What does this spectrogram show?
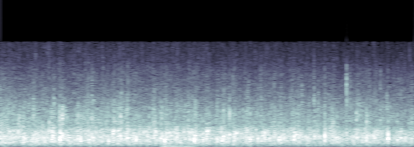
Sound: applause

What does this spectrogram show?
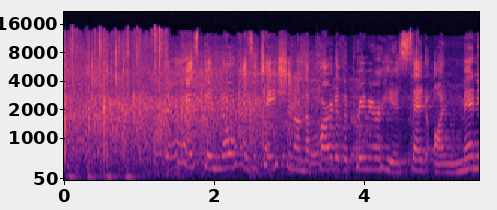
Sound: applause

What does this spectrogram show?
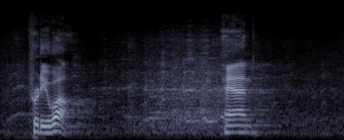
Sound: laughter

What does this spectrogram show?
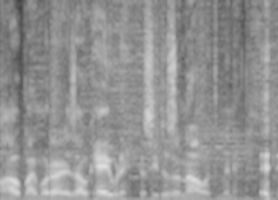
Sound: laughs

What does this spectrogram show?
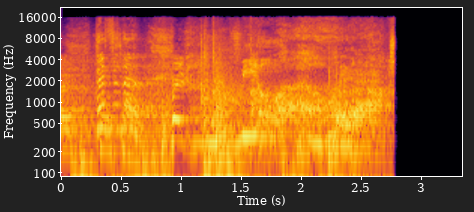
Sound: demonic noises

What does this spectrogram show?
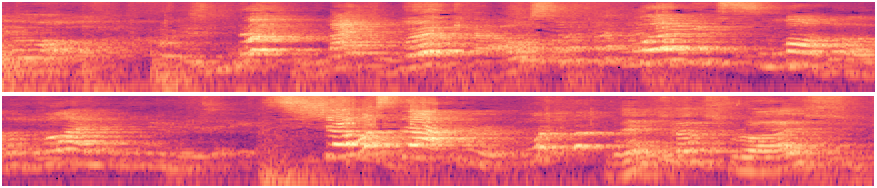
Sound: she laughs

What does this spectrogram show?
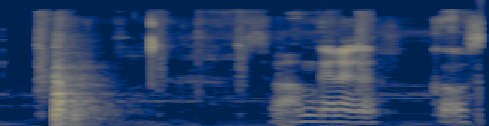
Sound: rolling pin clunking on counter

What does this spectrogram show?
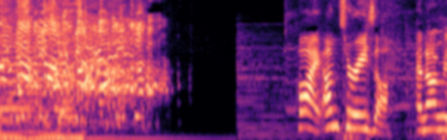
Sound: giggling

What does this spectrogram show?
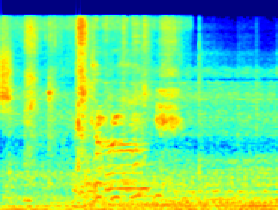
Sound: offscreen laughter

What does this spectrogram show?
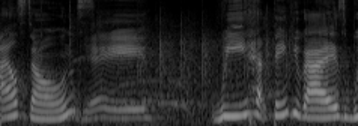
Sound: light applause

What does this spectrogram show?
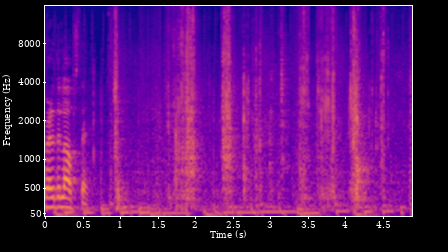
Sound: lobster crunching

